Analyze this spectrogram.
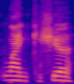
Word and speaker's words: Lancashire: in England we don't we don't say the shire it's a sure sound so it's Lancashire Yorkshire Derbyshire things like that so yeah so obviously I like live in Lancashire I work for the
